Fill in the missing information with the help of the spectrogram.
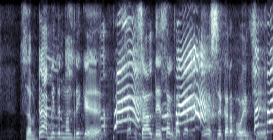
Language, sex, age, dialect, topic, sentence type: Maithili, male, 31-35, Bajjika, banking, statement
